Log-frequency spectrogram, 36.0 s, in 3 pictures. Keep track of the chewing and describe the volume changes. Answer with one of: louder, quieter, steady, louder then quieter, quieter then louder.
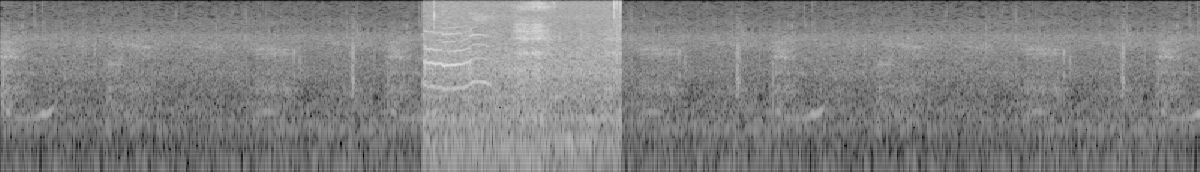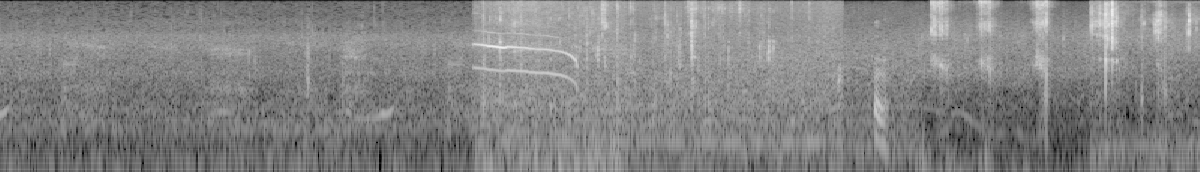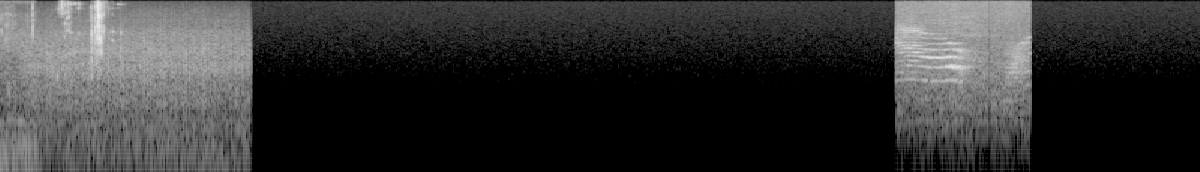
louder then quieter.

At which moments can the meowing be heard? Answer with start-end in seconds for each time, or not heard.
4.2-6.2, 16.7-18.2, 33.0-34.3.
